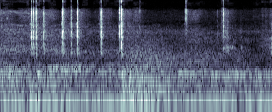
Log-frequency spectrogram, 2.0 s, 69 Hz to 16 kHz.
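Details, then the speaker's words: Audi A6 C8 dashboard: sharp, irregular crackling ticks as the decorative trim and ambient light strip are pressed; loose clips on the dash trim creaking against the panel. "основная проблема в этом декоре именно вот да вот именно вот здесь вот вот когда ходит он начинает скрипеть"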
